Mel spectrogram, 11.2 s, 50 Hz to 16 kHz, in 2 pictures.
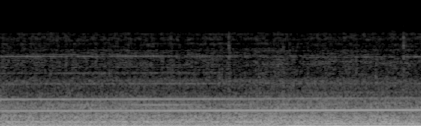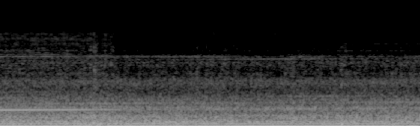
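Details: A 940 driving at about 30–40 mph: over steady road rumble, a faint mid-pitched whine from the passenger side holds for several seconds, then fades; the source is undetermined.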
